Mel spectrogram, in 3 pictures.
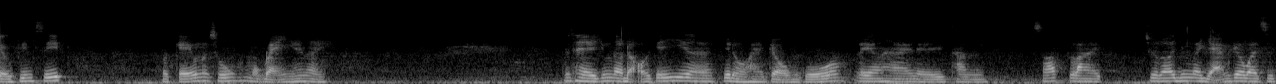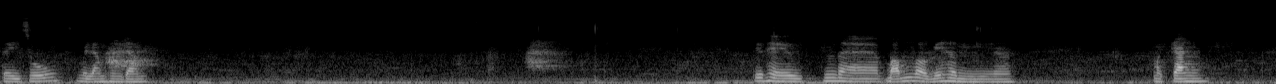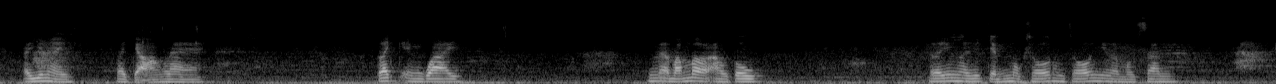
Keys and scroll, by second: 13.5 Right, 14.3 BackSpace, 15.6 1, 16.9 Return.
